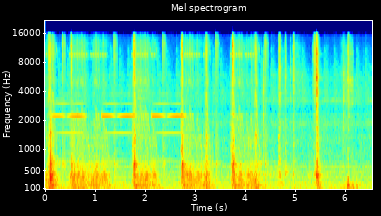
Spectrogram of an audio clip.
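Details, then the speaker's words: Ford Escape with stalling problem after fuel pressure sensor replaced, microphone by the fuel pump at key-on: sharp clicks about once a second over a faint hum instead of smooth priming; bad fuel pump control driver suspected, unconfirmed. "n you turn the ignition on in this thing, you can hear the pump kind of click on and it's like really tight."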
